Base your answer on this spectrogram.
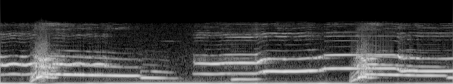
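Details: Singing Basset Hound Sport howls with his owner's mom: two yelping starts, each sliding into a long falling howl, alternating with a woman's steady rising sung notes.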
